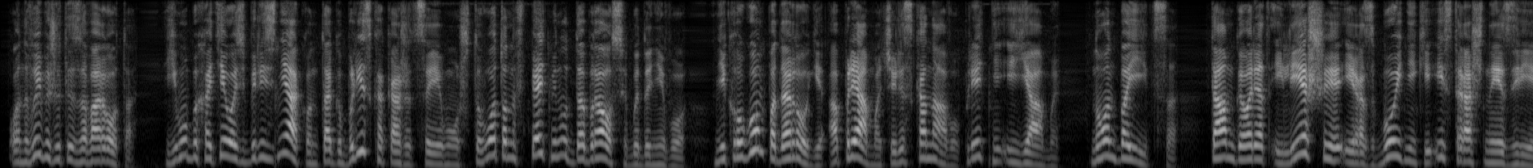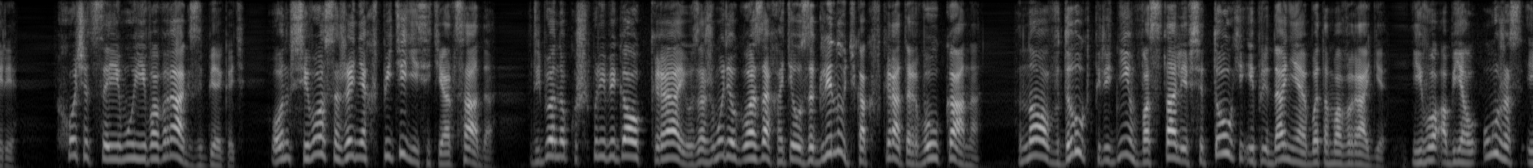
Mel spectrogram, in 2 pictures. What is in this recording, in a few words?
Recorder; redmi headphones neo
